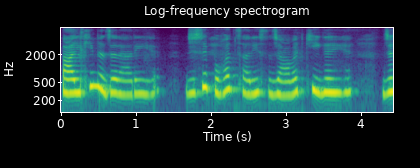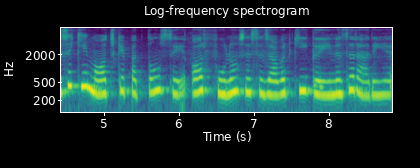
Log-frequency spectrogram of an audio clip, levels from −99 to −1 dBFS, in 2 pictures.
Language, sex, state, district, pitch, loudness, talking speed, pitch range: Hindi, female, Uttar Pradesh, Jyotiba Phule Nagar, 295 Hz, -14 LUFS, 190 wpm, 280-320 Hz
